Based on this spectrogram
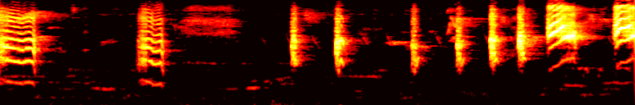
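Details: Long-tailed shrike (cendet) singing energetically for training kept birds: grating, squawk-like notes at first, then a quickening series of short sharp clicks and rasping chips.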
